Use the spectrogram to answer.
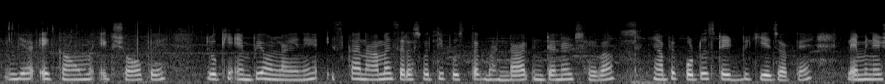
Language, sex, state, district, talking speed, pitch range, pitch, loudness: Hindi, female, Bihar, Madhepura, 205 wpm, 225-250 Hz, 235 Hz, -23 LUFS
